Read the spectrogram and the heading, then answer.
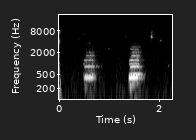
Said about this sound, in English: oh, that's so funny. And right as I said that, they just honked a horn outside. Somebody's car alarm's going off. I don't know if that's the proof they meant, but maybe you can hear that. It's still going.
